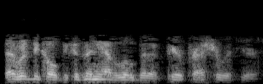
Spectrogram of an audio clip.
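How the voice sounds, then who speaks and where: A man's voice: on the low side, fairly even intonation, racing, breathy edge. A man giving a casual, plain-spoken, folksy phone interview as a contestant being asked about his experience. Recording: muffled phone line with background noise.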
